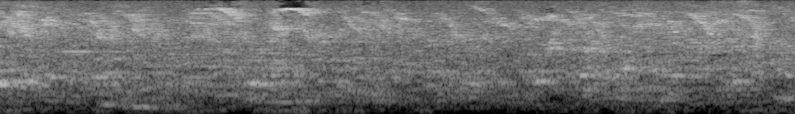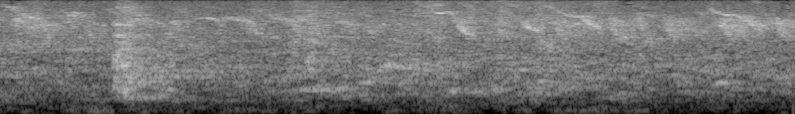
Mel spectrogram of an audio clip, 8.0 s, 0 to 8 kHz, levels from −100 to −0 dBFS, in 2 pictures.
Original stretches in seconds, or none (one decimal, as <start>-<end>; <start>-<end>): 0.0-8.0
